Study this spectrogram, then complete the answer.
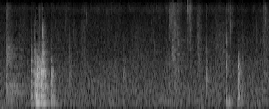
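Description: A knife cuts through raw meat on a wooden board.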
